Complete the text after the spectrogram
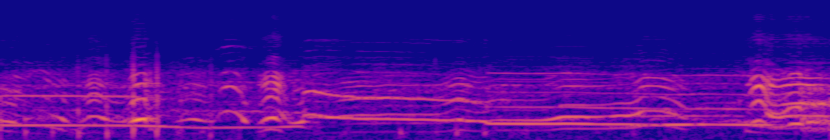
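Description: Several wolves howl together, long wavering tones layered over short yips and barks.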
